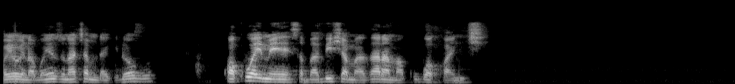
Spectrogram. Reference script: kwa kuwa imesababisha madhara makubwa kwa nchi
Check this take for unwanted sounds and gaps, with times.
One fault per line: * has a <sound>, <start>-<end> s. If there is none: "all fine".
all fine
